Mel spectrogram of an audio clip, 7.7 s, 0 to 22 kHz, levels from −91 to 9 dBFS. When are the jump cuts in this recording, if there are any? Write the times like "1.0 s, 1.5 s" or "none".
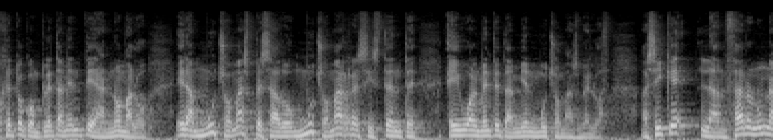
none

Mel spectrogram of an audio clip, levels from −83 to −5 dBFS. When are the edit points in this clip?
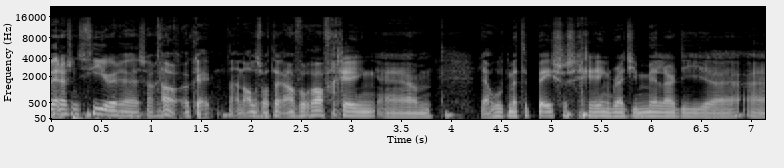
none

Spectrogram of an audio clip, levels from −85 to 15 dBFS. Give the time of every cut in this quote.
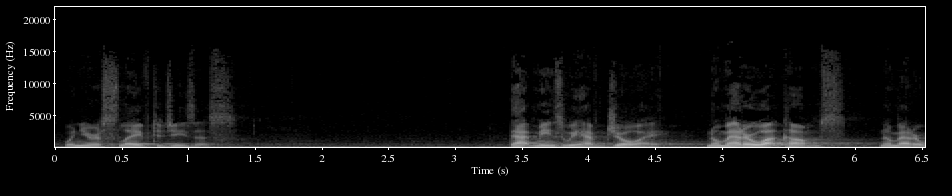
none

